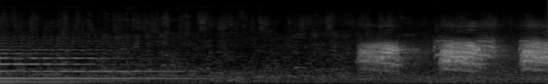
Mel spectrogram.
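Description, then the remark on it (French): Three loud, harsh crow caws ring out in the second half, each a broad raspy burst, following a fading sustained tonal hum with no talking. “Les corbeaux réunirent tous les oiseaux de la forêt et réussirent à convaincre les chats de dire à l'inconnu de retourner chez elle.”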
